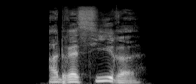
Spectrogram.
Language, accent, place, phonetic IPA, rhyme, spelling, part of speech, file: German, Germany, Berlin, [adʁɛˈsiːʁə], -iːʁə, adressiere, verb, De-adressiere.ogg
- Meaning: inflection of adressieren: 1. first-person singular present 2. singular imperative 3. first/third-person singular subjunctive I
